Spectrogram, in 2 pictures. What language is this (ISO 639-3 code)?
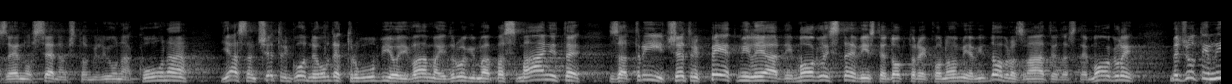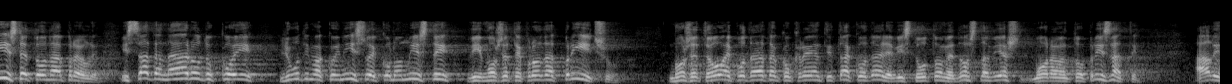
hrv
